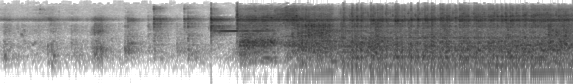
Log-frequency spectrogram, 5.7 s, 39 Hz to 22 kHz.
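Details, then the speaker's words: John Deere CT332 start-up: a few cranking ticks, catches after two seconds and runs steadily with a thin high whistle from the small turbo; normal. "Hear that little turbo? Just a little guy right there."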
